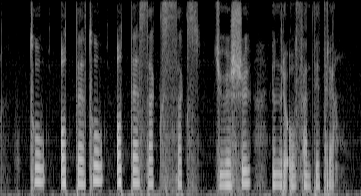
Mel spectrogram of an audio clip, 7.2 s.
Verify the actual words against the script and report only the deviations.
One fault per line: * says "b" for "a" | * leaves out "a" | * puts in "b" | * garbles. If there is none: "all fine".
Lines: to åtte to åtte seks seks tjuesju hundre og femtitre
all fine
